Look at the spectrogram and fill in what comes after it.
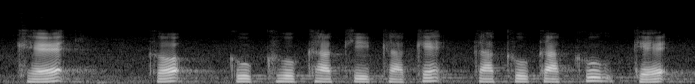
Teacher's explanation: Kaf salah satu sifatnya adalah hamas, mengalirkan udara.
